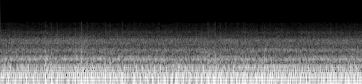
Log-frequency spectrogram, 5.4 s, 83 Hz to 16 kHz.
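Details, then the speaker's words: Engine on a standalone ECU being tuned in TunerStudio, still warming up with warm-up enrichment at 4%: low, even idle rumble, steady with no stumble, miss or hunting; clean idle, with the reading around 11–12 called good for this car. "Yeah, that's not too bad at all. That's pretty good for this car."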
